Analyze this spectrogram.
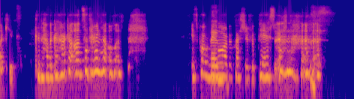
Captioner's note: laughs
